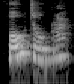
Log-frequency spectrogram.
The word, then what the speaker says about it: photograph: Bạn đọc là photograph. Nhưng bạn có cái việc mà nhiếp ảnh gia đó. Bạn đọc là photography. Đó, vần hai nè. Bỏ chữ Y đi nhấn vần 1.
